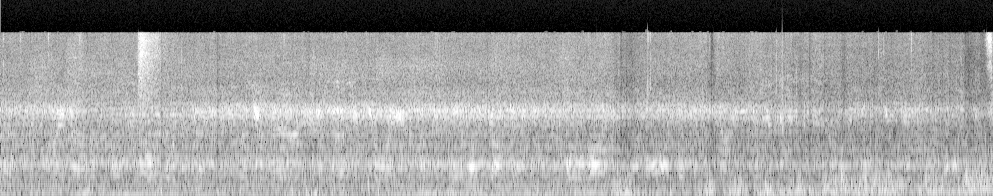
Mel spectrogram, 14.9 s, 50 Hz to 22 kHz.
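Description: Faint, muffled voice of the other station replying over the FO-29 amateur radio satellite, coming from the operator's radio audio, over a steady low rumble.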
